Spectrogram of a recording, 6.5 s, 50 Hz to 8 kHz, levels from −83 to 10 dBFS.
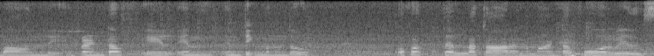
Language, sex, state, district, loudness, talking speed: Telugu, female, Andhra Pradesh, Guntur, -17 LUFS, 100 wpm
